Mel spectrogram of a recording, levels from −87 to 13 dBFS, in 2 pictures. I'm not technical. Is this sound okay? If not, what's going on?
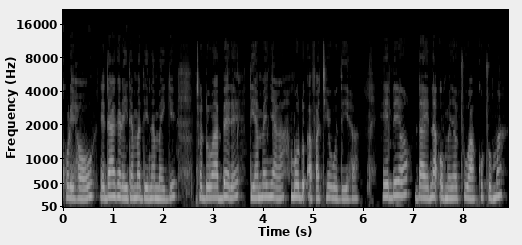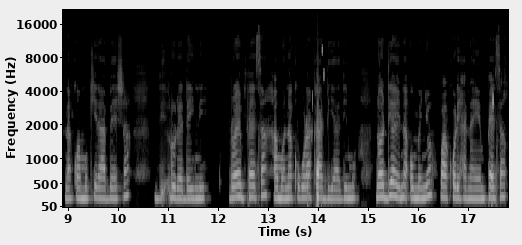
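No, not quite. The whole recording sounds plainly dull and gurgly, as if the top end has been shaved off. That's most likely MP2 compression, the squeezing used for digital radio, which drops detail it can't afford to keep.

On top of that there's DAB burbling, a bubbling, blipping noise from garbled reception data, from 13.76 to 14.26 s, right after "hamwe na" and before "ya thimũ no", and again briefly from 17.47 to 17.60 s.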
